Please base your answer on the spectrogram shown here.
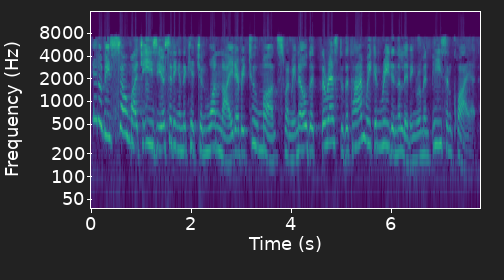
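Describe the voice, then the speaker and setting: A gentle, fretful middle-aged housewife in a vintage radio comedy. She fusses and chats in a high, swooping voice. The recording is muffled and noisy. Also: very animated, fairly quick, few pauses. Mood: chatty. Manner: gentle, fussing, chatty. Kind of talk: old-time radio sitcom acting.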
